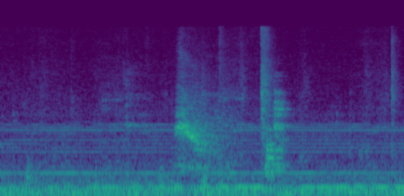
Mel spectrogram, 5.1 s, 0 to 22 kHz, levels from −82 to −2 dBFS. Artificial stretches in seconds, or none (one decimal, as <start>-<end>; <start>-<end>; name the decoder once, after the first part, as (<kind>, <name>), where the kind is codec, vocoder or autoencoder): none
